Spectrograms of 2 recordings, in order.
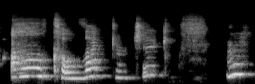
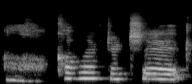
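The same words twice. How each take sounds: First: High, bright squeal of recognition; Oh, collector chick called out much higher; excited greeting. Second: Soft whisper, slower and breathy; Oh, collector chick whispered slowly; whispered greeting. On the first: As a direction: greet her like a dear friend. Reading a viewer's name excitedly. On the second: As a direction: murmur the name tenderly. Reading a viewer's name softly. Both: Real, not acted.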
